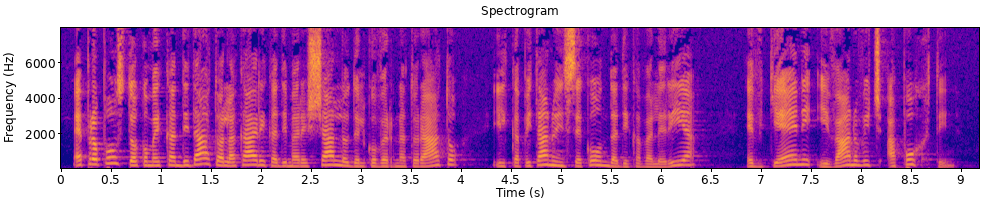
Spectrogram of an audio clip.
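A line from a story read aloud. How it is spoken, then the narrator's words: Shrill loud proclamation. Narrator (Italian): un uomo in divisa e con voce stridula e alta proclamava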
